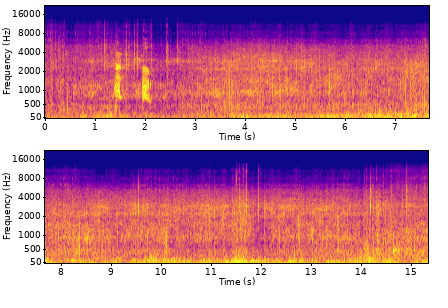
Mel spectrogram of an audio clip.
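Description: Mountain bike rolling on a gravel track, with wind buffeting the microphone and tyre crunch. About a second and a half in there are two short barks, half a second apart, from a dog.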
